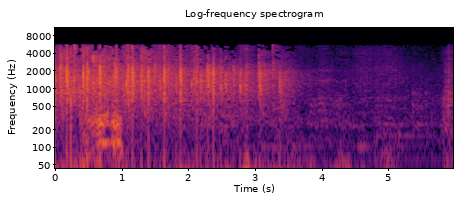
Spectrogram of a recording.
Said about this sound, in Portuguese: Uma salva de palmas para todos nós aí. Né?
